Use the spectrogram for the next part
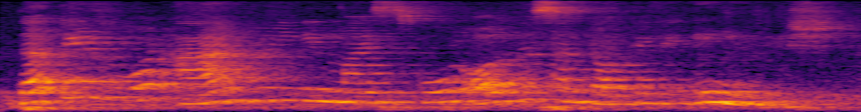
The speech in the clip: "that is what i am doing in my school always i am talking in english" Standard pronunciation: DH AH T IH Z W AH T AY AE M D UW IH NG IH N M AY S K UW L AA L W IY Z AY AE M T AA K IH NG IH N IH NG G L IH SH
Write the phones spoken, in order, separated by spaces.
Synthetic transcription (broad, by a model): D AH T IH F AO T AY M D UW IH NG IH N M AY S K UW L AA L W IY S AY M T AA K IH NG IH N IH NG G L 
